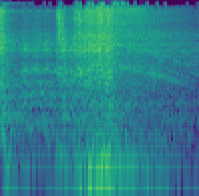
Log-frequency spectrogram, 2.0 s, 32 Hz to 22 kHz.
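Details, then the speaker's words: 1968 Camaro, 327 with 4-speed, swapped Holley carburetor, first start attempt: brief burst of cranking that never catches into a steady run; no fuel in the carburetor bowls. "This thing is so going to run. It is so going to run. No fuel in the bowls."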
